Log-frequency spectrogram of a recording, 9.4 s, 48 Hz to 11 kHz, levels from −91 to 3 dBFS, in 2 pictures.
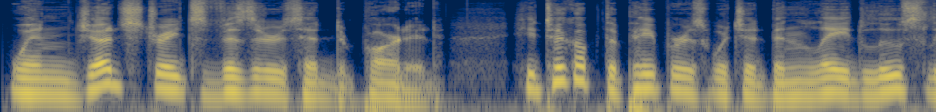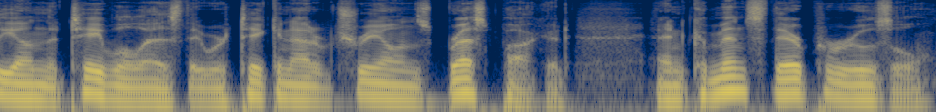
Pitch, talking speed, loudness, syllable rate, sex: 110 Hz, 205 wpm, -19 LUFS, 5.6 syllables/s, male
